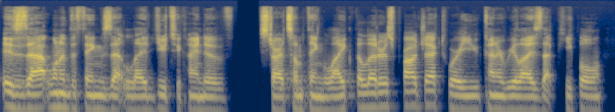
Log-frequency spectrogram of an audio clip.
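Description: A man's voice: lowish voice, little pitch movement. A man from the Middle East hosting a podcast, talking casually with fillers. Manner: casual, many fillers, quick agreement. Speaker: podcast host. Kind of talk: podcast conversation.

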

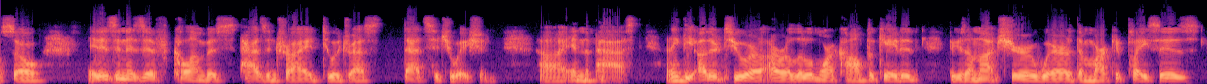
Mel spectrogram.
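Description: Man, bass-leaning voice, emphatic sports chat, dramatic repeats, dull recording. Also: normal speed, a bit bright. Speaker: guest hockey commentator. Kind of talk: casual sports talk. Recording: dull lo-fi sound.

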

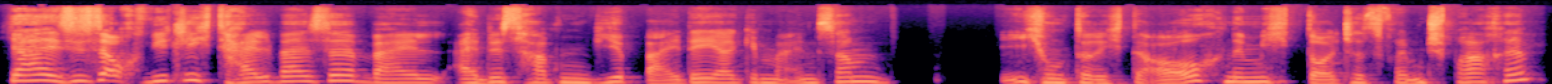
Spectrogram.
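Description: A woman's voice: medium pitch, unhurried, a little mellow. A young woman, a podcast host and teacher, speaking in a playfully strict, teasing tone. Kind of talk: casual podcast conversation.

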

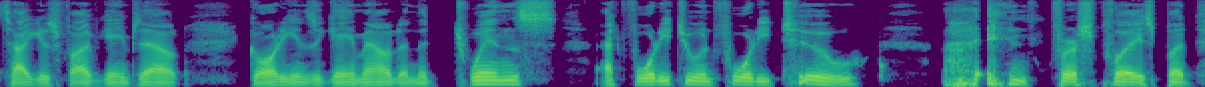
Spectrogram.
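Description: Low, hoarse man hosting a podcast. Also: darkish tone, no echo, clean studio sound. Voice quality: raspy. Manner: laid-back, chuckling, lots of "uh" fillers. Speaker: podcast host. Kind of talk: casual sports chat.

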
